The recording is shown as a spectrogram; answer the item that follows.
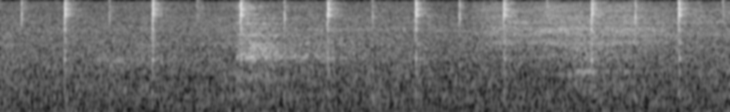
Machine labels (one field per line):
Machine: valve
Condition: normal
